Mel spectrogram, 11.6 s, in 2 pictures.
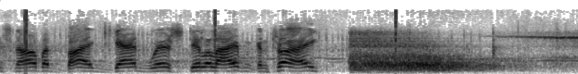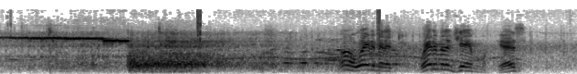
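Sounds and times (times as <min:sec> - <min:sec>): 
speech: 0:00.0 - 0:04.2, 0:09.2 - 0:11.2
shell whistling in: 0:03.2 - 0:11.4
steady roaring noise: 0:03.4 - 0:11.5
shell striking the ship with a rumbling crash: 0:03.5 - 0:09.0.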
